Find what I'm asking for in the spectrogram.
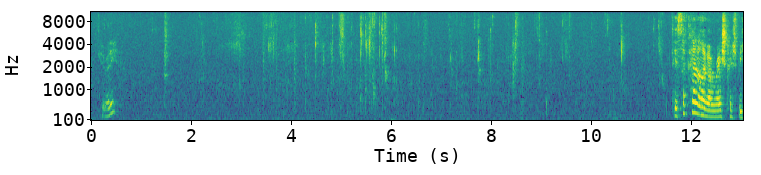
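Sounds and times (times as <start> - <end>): people chewing: 2.1 - 11.6.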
